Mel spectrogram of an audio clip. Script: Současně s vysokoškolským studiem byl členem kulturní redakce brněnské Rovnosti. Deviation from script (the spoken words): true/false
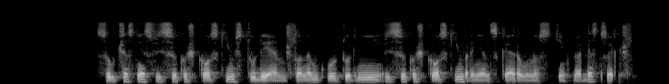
true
